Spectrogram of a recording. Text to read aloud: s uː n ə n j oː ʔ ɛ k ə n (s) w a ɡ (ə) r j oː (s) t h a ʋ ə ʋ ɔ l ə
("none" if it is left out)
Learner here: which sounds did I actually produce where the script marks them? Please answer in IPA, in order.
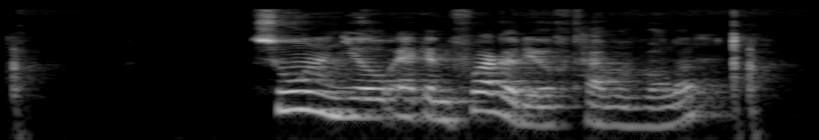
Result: f, ə, x

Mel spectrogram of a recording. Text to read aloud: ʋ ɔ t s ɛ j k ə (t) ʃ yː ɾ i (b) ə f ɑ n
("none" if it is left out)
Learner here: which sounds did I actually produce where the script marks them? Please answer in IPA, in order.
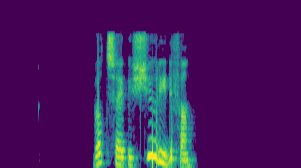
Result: none, d

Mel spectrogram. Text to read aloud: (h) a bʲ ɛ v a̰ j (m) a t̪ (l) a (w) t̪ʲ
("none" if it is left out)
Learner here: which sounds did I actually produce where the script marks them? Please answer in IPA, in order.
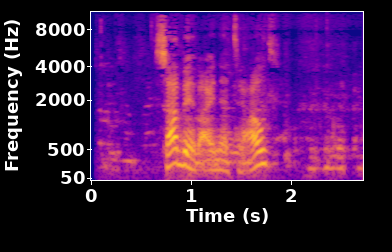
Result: s, n, ɾ, w

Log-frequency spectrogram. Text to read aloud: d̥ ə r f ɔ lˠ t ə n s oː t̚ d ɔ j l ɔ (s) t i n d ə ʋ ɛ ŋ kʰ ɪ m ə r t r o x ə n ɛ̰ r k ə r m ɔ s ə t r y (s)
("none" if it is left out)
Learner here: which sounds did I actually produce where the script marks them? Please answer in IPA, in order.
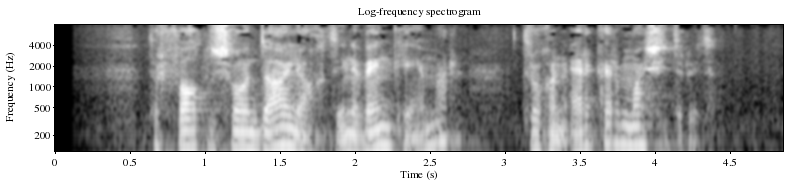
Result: x, t

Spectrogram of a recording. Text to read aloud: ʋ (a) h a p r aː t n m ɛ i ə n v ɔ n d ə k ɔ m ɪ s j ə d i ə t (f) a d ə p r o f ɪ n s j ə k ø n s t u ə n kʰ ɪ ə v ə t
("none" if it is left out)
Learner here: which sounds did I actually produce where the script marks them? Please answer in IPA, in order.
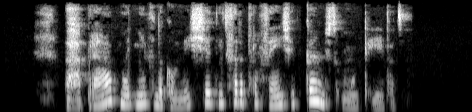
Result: ə, f

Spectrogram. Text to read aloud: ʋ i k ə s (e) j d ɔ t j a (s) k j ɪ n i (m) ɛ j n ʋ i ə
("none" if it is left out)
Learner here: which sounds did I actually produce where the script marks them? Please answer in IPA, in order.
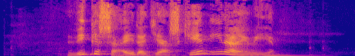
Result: ɛ, s, n

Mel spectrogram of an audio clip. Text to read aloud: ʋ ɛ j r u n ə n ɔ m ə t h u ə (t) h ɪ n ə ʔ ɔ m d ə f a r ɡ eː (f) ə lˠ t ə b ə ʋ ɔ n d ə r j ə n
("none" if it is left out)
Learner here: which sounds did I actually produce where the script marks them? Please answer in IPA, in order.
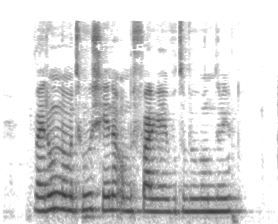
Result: s, v

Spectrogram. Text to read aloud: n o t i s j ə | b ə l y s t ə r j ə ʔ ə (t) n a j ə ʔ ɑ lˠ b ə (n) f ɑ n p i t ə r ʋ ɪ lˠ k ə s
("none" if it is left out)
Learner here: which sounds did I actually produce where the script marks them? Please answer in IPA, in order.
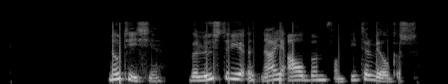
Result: t, m

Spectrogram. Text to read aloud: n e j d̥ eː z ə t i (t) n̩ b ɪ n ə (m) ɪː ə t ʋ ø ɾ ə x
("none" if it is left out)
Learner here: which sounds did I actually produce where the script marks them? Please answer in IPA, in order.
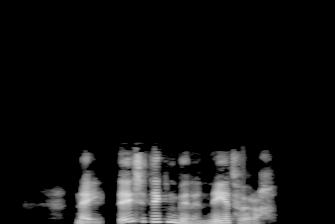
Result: k, n

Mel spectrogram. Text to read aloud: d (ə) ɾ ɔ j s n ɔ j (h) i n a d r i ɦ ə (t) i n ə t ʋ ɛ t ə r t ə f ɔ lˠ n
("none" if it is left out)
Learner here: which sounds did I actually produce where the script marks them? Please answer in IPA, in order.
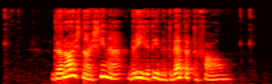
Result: ə, s, t

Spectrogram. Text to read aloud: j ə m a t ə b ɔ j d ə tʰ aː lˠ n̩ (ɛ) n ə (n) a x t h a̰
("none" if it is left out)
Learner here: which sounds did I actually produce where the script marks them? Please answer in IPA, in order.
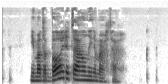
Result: i, m

